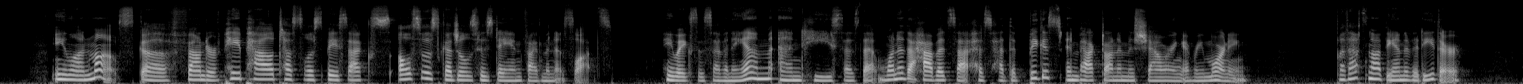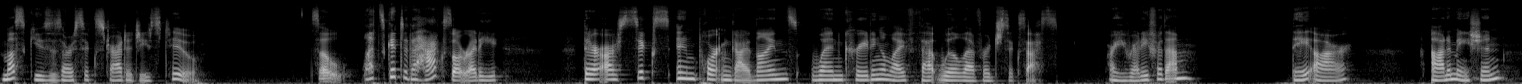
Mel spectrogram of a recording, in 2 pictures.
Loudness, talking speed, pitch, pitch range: -23 LUFS, 160 wpm, 205 Hz, 185-230 Hz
